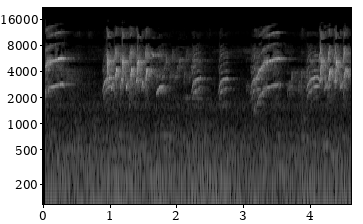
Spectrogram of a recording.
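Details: A 19-day-old European goldfinch gives bursts of thin, twittering, buzzy high chirps in quick clusters, with short pauses between bouts.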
